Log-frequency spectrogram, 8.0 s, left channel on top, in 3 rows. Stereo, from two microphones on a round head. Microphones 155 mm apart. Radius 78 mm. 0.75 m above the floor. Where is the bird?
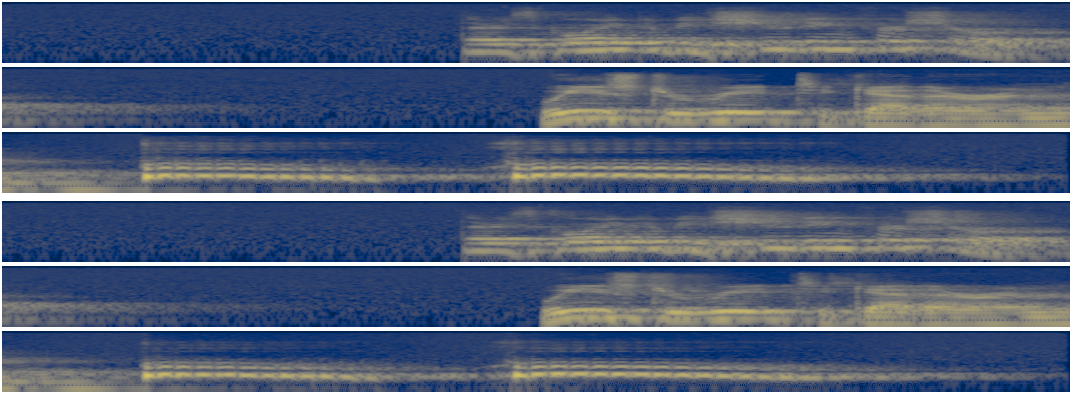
40° left (ahead or behind), 1.1 m.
